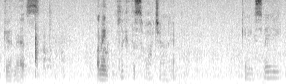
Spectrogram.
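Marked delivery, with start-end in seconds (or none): 1.9-5.6 whisper. Real, not acted. Showing polish swatch close to camera.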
